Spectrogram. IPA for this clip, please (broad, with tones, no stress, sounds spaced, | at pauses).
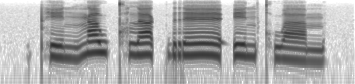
pʰ e˨˩ n ŋ a˥˩ w kʰ l a˥˩ k̚ r ɛː˥˩ ʔ e˧ n kʰ w a˨˩ m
